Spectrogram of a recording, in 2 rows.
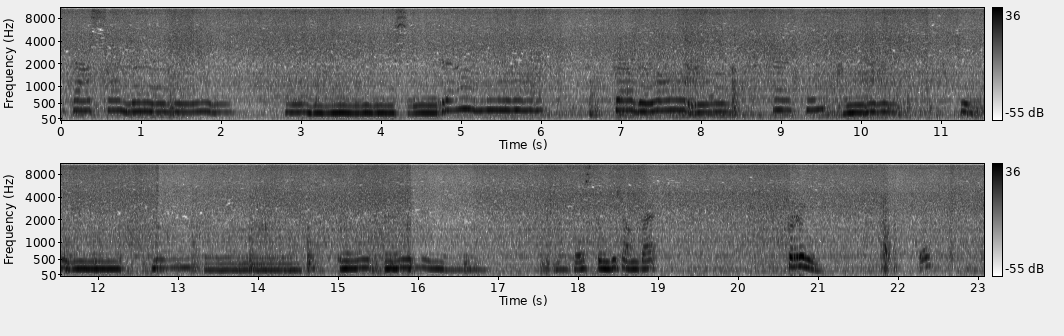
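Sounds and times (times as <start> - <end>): meat and potatoes sizzling: 0.0 - 23.0
spatula stirring in wok: 4.7 - 18.6.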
